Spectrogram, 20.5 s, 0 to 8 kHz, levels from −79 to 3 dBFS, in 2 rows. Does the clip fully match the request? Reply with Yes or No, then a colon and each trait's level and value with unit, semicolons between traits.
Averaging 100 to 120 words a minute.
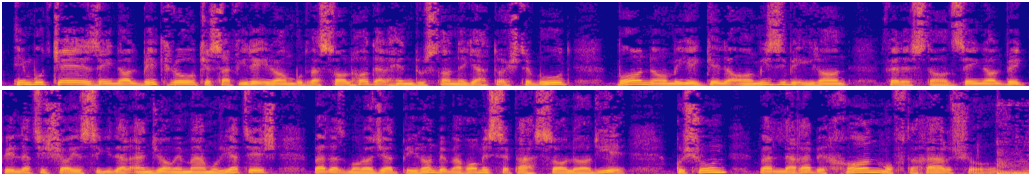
No: average, 135 wpm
